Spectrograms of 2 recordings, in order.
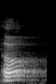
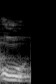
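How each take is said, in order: First: The vowel sounds like the o in 'colle'. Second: The vowel sounds like the o in 'co'. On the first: The speaker calls it right. "mais o ... Parce qu'il y a une consonne qui vient après" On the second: The speaker calls it wrong. "Pourquoi tu dis pas o"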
